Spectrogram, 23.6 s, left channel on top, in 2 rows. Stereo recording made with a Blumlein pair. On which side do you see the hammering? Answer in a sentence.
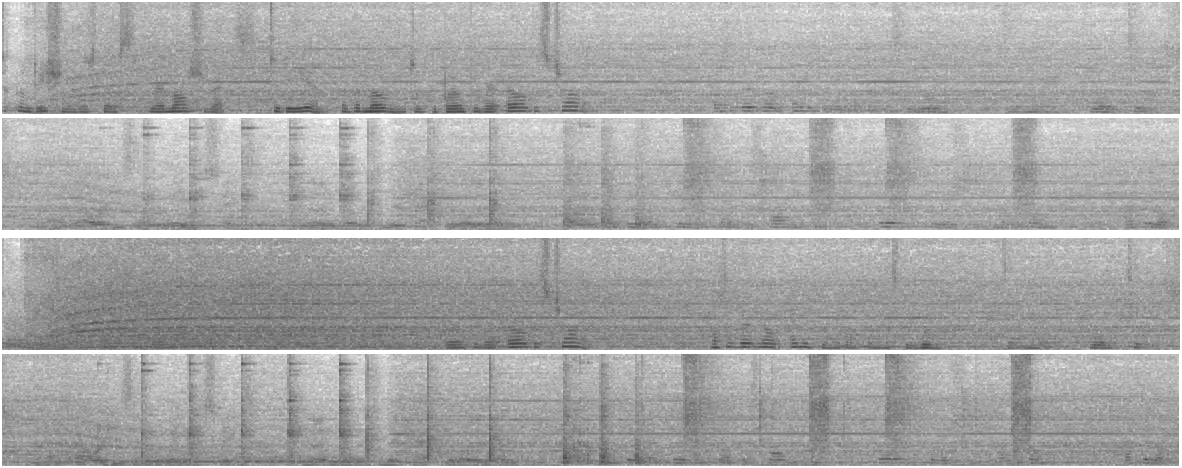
In this clip you hear the hammering on the right.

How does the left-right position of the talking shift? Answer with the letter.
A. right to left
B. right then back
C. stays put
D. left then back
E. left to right
E.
